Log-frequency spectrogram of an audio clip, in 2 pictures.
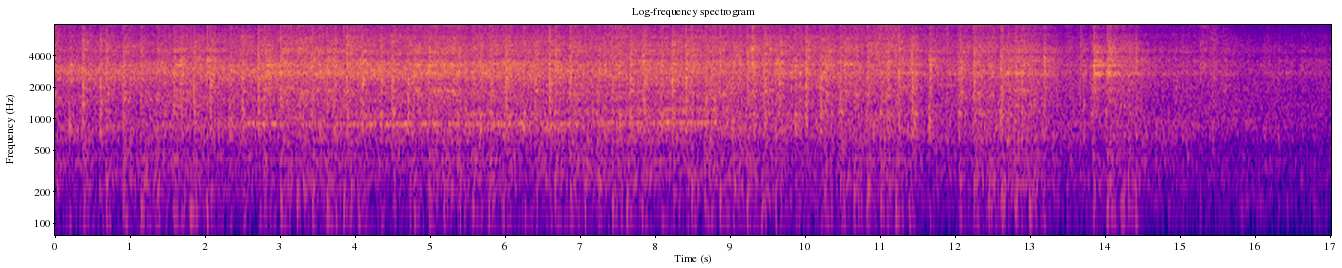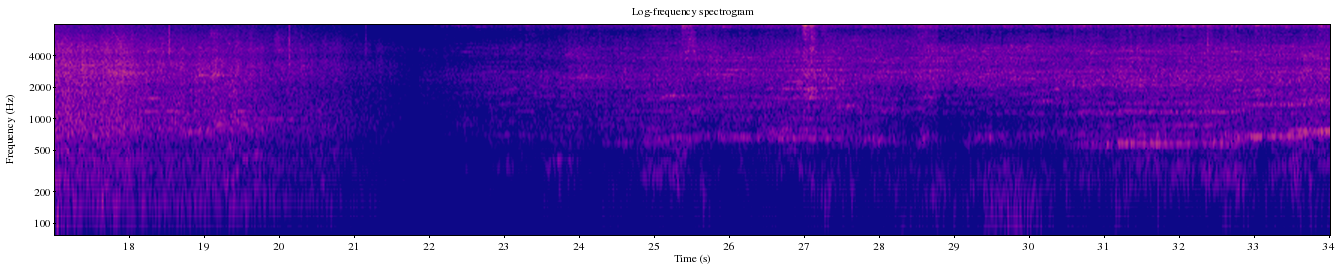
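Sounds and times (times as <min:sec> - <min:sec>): train wheels clattering over rails: 0:00.0 - 0:18.2
train whine: 0:00.0 - 0:34.0.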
